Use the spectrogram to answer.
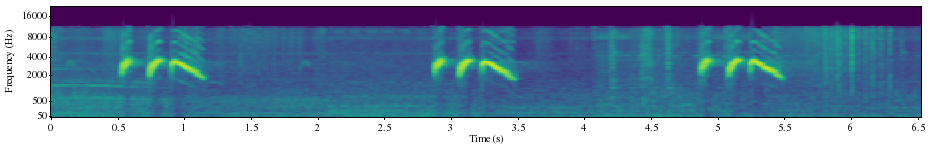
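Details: Caged female bird singing to call the male: three bright phrases, each of three quick arched whistled notes with the last one slurring downward, repeated about every two seconds.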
